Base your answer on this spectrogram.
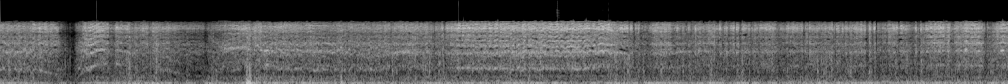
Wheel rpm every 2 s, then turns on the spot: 130, 200, 210, 230, 240.
none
